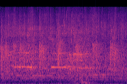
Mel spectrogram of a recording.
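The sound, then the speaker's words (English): A seated church audience clapping their hands in praise to God, a dense, steady wash of applause that stays loud throughout, with faint voices murmuring underneath. “But with a hand clap of praise and you as you're seated, just begin to thank Him for what you feel right now.”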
